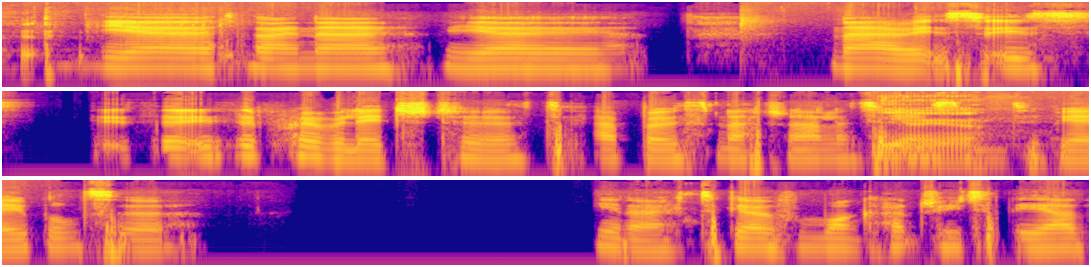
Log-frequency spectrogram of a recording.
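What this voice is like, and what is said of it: English accent. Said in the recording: “your accent is definitely not French ... I grew up in England, okay. Hence the accent.”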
